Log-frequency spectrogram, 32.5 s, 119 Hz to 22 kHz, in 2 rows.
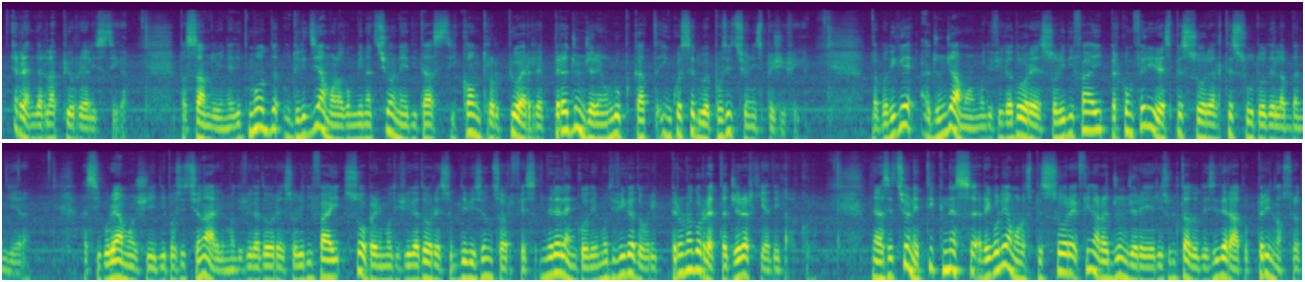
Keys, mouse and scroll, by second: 14.1 click.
